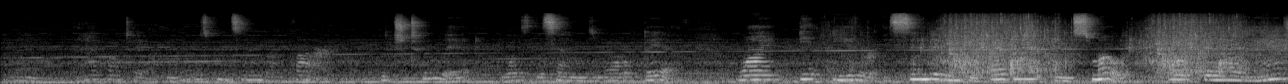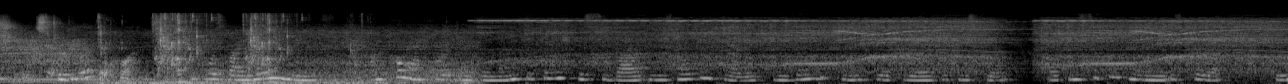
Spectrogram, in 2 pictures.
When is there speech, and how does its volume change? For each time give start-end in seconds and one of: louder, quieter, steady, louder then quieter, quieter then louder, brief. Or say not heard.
0.0-25.7 louder then quieter.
